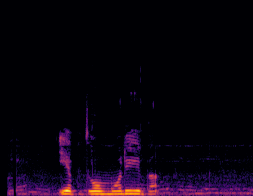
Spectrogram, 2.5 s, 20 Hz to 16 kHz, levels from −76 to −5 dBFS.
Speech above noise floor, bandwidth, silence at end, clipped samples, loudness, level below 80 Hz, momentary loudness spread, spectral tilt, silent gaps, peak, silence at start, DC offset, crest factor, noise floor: 25 dB; 6.6 kHz; 0.5 s; under 0.1%; -22 LUFS; -74 dBFS; 13 LU; -7.5 dB/octave; none; -6 dBFS; 0.25 s; under 0.1%; 18 dB; -46 dBFS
